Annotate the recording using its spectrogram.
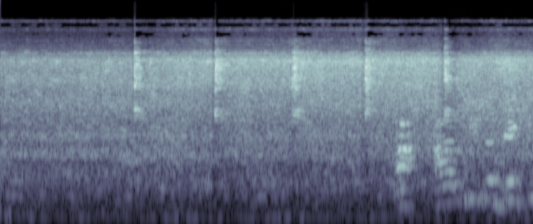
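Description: Turmeric-coated prawns frying in hot oil in a black kadai, a steady sizzle, with a metal spatula knocking against the pan about five times as they are turned.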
